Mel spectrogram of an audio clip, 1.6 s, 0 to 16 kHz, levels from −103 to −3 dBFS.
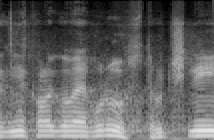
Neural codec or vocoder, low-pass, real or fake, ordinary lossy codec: none; 14.4 kHz; real; Opus, 24 kbps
